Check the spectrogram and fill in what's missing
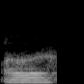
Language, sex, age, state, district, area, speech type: Hindi, male, 18-30, Uttar Pradesh, Prayagraj, rural, spontaneous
